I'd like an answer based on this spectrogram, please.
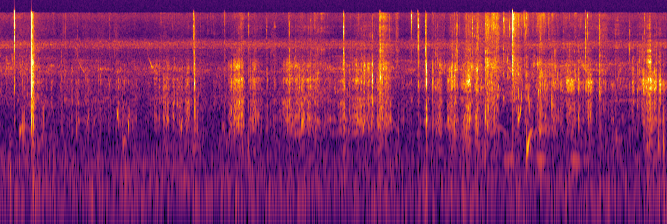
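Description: Faint, irregular clicks and ticks from a baitcasting reel and rod being handled as a lure is reeled in from a small boat, with a sharper click just after the start and light water sounds.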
